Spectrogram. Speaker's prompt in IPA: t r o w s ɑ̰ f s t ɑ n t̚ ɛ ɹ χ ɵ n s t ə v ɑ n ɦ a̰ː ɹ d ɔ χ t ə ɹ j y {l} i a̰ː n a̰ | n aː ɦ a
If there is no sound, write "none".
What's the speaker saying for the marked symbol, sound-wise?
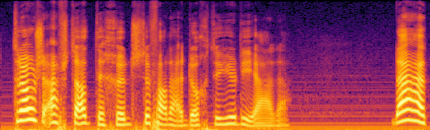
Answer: l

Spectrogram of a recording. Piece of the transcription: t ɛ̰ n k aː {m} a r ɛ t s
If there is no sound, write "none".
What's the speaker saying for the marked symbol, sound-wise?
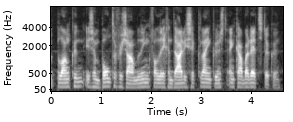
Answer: b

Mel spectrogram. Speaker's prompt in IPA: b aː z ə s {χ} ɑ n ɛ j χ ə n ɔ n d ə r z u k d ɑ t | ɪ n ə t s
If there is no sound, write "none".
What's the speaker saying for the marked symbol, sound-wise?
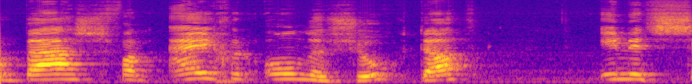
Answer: f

